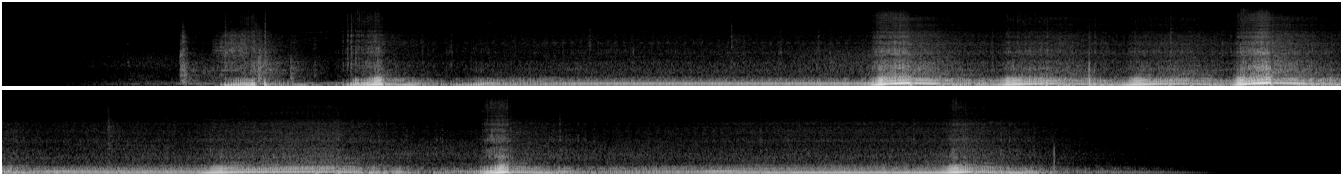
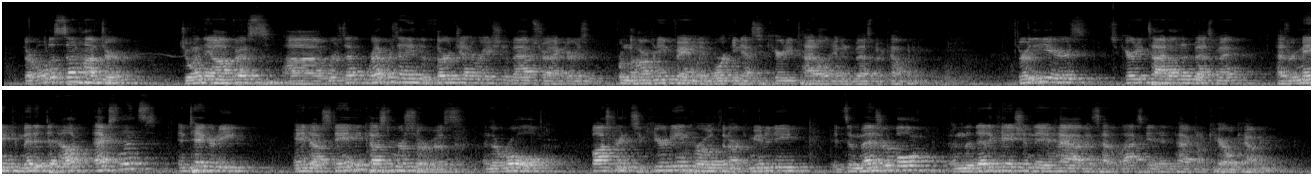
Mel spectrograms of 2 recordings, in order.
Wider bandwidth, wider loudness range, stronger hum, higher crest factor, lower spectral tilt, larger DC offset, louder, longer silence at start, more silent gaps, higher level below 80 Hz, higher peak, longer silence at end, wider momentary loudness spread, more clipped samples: about the same, 12.5 kHz vs 11.5 kHz; first, 11 LU vs 4 LU; neither; about the same, 22 dB vs 18 dB; first, -8.5 dB/octave vs -7 dB/octave; neither; about the same, -23 LUFS vs -22 LUFS; first, 1.75 s vs 0 s; neither; first, -32 dBFS vs -48 dBFS; about the same, -2 dBFS vs -4 dBFS; first, 2.2 s vs 0 s; first, 19 LU vs 13 LU; neither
